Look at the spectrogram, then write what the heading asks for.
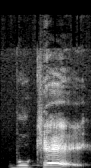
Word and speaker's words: bouquet: A few more ET endings. Bouquet, like a bouquet of flowers. Buffet. Valet. And one more, Chevrolet.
